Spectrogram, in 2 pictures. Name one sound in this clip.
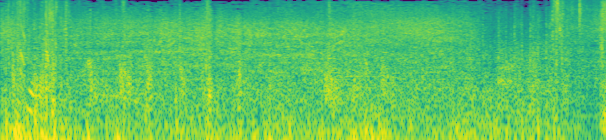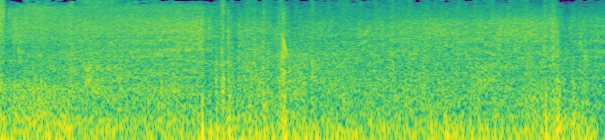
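A flamethrower roars in a steady jet of fire.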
